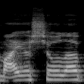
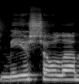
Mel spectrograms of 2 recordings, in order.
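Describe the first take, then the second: First: The first syllable sounds like 'my'. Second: The first syllable sounds like 'mee'. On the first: The speaker calls it right. "you said it right the second time" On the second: The speaker calls it wrong. "I don't know if it's Mia Shola"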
